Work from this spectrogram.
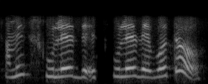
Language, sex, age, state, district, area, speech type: Bengali, female, 30-45, West Bengal, Darjeeling, rural, conversation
